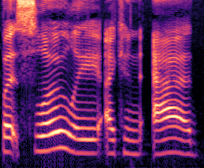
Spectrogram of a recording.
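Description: Woman, military sergeant, panel podcast, direct, practical, smooth voice. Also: mid-range voice, takes it slowly, a little mellow, no room sound. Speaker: technical sergeant and co-host. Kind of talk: casual panel talk.

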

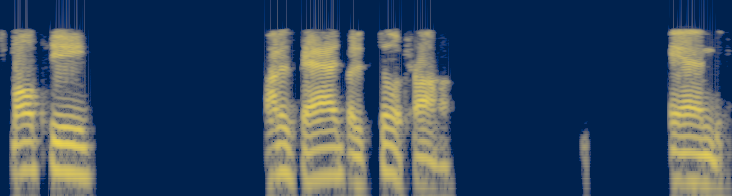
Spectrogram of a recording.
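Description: Army sergeant guy, husky deep voice, earnest and thoughtful, dry tinny phone sound. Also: dry recording. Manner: earnest, reflective, with fillers and repeats. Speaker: guest, Army sergeant and article author. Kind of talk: candid podcast conversation.

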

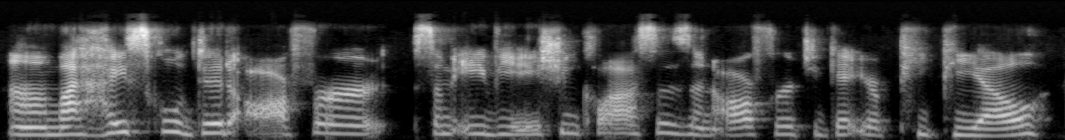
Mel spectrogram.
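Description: A woman, a podcast guest telling her story in a lively, casual way. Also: fairly high pitch, moderate pace, creaky, no room sound. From Lithuania. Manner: lively, laughs while telling stories. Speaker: guest, Air Force pilot instructor.

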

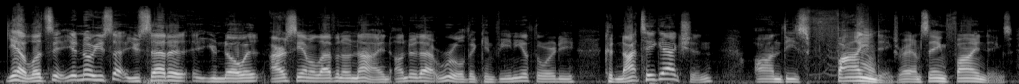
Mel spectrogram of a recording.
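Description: A man's voice: a little high, expressive, moderate pace, no room sound. A man hosting a podcast, explaining legal points in a casual, conversational way and repeating key points for emphasis. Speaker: podcast host, military lawyer.

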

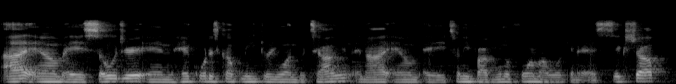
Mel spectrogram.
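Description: A man's voice: mid-range voice, steady tone, a little fast, fairly bright tone, soft background music. A man of twenty from Texas, a soldier, introducing himself in an upbeat, fluent way. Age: 20s.

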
